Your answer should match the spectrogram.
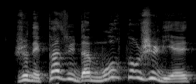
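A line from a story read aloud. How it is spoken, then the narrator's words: Said coldly. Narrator (French): dit-il froidement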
